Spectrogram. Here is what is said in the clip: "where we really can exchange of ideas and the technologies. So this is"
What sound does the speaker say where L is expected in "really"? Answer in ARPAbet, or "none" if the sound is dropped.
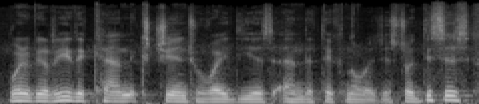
L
